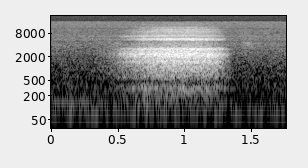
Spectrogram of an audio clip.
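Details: One long, airy exhale from Mattie, a Wheaten Terrier fast asleep, swelling and fading over under a second against faint low hum.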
